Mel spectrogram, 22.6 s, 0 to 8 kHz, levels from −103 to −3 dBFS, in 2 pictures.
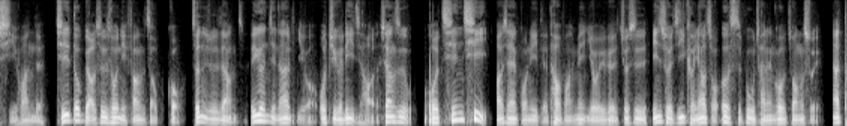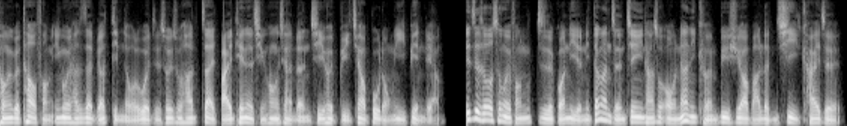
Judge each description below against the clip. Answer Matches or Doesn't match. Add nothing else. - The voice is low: Matches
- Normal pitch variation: Matches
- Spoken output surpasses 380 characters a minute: Matches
